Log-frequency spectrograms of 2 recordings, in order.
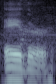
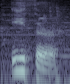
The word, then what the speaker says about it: Aether: how you say either because there is an a there it makes an a sound it's not either it's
